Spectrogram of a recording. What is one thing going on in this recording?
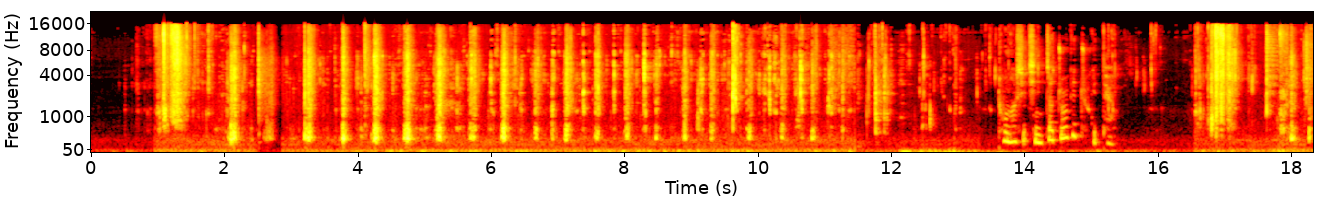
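A young woman bites into a crunchy doughnut close to a microphone.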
